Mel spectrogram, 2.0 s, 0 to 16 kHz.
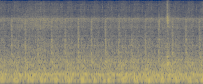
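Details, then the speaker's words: Honda CG125 2022 after engine noise fix, magnet cover still off: even quiet idle and blips with a light steady tick over a smooth low hum, no knock or rattle; engine now healthy. "माशाल्ला बिल्कुल ही बिल्कुल ही बे आवाज बिल्कुल ही soundless हो गया"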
